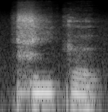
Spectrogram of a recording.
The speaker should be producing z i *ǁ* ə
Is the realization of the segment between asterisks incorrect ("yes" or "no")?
yes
